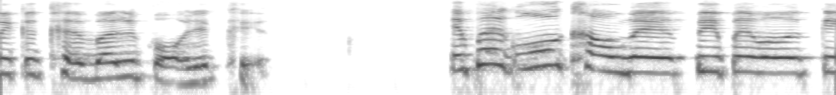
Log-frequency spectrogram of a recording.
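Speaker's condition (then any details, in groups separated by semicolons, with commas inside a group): Cerebral palsy; from birth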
